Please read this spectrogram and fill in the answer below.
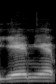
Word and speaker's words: Yam: I know they say Jam. Yeah, where did Jam come from? But he said Yam out of his mouth in the tape. So I don't know how they got Jam.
